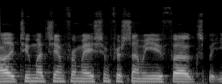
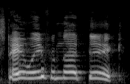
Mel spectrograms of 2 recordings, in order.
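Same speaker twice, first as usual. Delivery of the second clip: put-on very high, shrill, drunken shrieking scream; 5 dB louder than usual. Retelling how a drunk woman screamed at his date: imitating a drunk woman screaming. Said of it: "She's screaming".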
